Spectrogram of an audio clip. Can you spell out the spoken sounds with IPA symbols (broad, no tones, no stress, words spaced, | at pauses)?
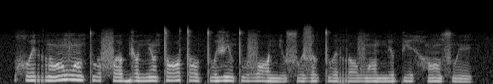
χʷerɔ̃vɔ̃ tʷʌfʌbʲɔ nʲɔ̃tɔtɔ tʷə vʲẽtʷəvɔnʲe sʷəzʌtʷərɔ vɔ̃mʲəpʲe hɔ̃sʷẽ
